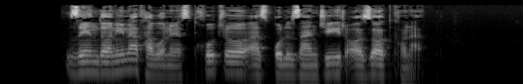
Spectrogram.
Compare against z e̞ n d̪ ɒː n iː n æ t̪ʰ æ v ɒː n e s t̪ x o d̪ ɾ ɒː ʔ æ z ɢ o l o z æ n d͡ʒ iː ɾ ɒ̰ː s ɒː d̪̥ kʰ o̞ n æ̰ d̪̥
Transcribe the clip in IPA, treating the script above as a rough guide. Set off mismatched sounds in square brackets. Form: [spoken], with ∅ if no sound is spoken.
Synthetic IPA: z e̞ n d̪ ɒː n iː n æ t̪ʰ æ v ɒː n e s t̪ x o d̪ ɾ ɒː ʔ æ z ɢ o l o z æ n d͡ʒ iː ɾ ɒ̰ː [z] ɒː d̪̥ kʰ o̞ n æ̰ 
